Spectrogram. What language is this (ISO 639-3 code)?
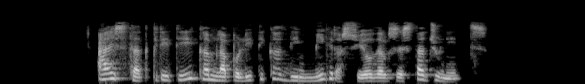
cat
